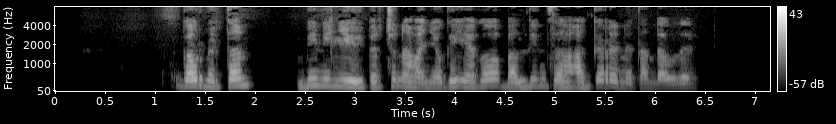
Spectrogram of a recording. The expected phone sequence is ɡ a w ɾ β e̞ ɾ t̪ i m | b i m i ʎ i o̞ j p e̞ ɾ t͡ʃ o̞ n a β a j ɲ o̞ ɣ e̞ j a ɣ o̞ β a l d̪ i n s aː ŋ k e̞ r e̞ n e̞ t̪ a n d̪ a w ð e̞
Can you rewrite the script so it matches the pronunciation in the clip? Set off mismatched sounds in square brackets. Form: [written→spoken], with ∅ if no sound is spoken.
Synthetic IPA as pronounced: ɡ a w ɾ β e̞ ɾ t̪ [i→a] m | b i m i ʎ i o̞ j p e̞ ɾ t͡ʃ o̞ n a β a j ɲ o̞ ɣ e̞ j a ɣ o̞ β a l d̪ i n [s→t͡s] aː ŋ k e̞ r e̞ n e̞ t̪ a n d̪ a w ð e̞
